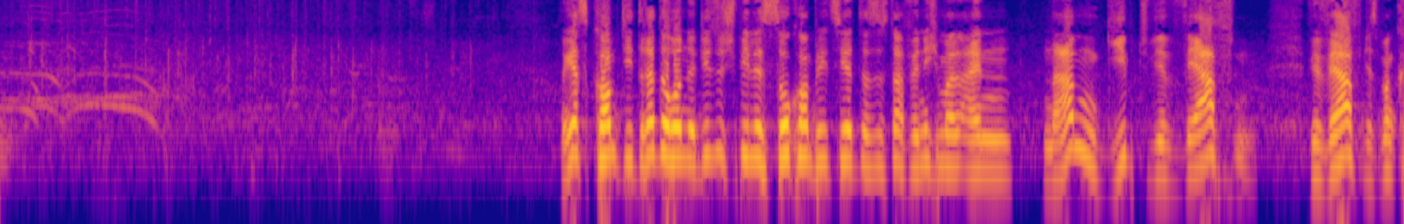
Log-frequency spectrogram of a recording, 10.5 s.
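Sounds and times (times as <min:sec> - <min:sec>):
whistles and cheers: 0:00.0 - 0:01.3
audience applause: 0:00.0 - 0:03.7
speech: 0:04.2 - 0:10.5.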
